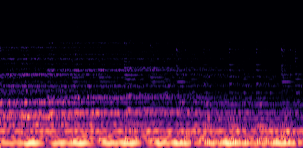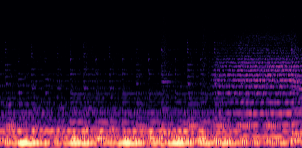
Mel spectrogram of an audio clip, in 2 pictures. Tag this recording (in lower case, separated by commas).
music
